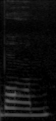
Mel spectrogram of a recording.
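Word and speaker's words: bomb: से पट गया था बीओएम चीफ इसको बोलते हैं बॉम्ब बॉम्ब ओं के लास्ट वाला जो भी होता है वह साइलेंट रहता है अगला हमारे पास शिव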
